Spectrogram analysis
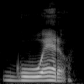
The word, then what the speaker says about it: güero: puntos sobre la U, que es una diéresis, güero.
